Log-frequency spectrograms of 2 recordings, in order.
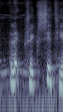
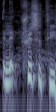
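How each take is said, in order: First: It is split into electric plus city. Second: It is said as one smooth word. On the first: "she always said electric city" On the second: "instead of saying electricity"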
